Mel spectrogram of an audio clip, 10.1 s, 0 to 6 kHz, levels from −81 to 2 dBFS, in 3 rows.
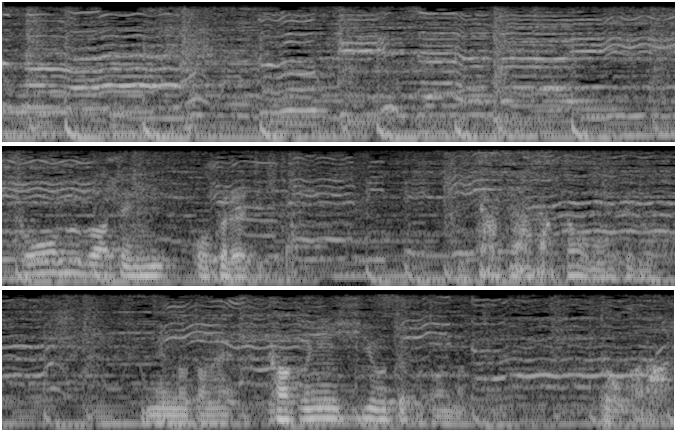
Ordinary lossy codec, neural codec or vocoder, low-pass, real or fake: none; none; 5.4 kHz; real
